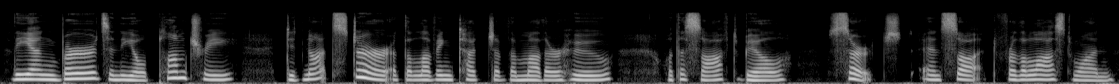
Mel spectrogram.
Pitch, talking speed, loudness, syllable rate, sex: 220 Hz, 160 wpm, -18 LUFS, 3.7 syllables/s, female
